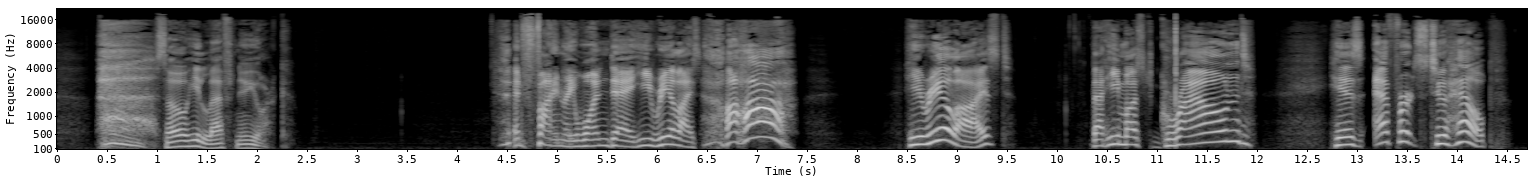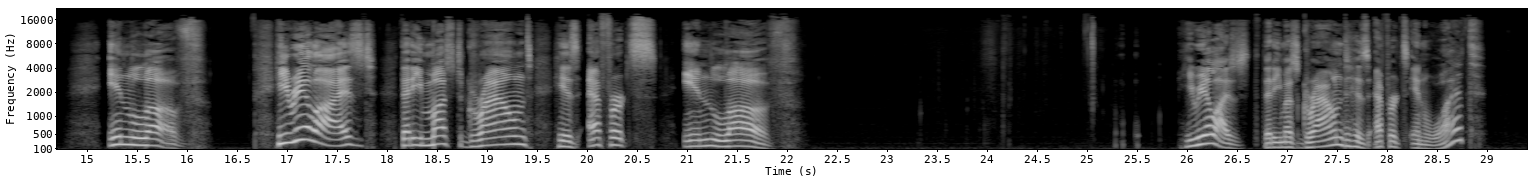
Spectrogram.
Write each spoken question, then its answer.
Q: He realized that he must ground his efforts in what?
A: In love.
